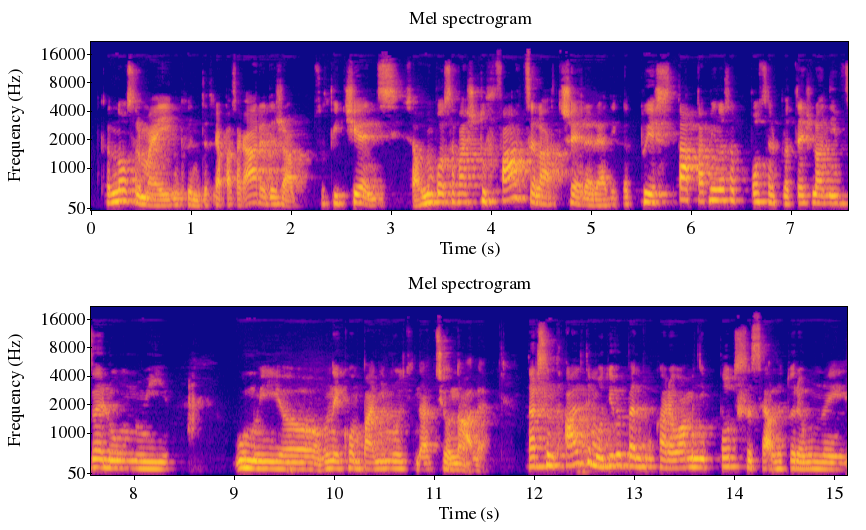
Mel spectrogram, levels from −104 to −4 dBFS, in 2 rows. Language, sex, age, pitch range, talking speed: Romanian, female, 20-39, 175-215 Hz, 205 wpm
